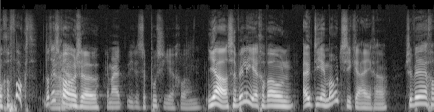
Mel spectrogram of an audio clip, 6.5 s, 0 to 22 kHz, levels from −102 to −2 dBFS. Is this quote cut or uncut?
cut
